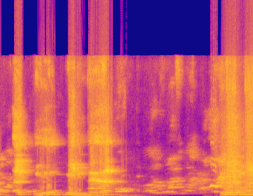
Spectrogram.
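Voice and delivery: halting puppet attempt, word by word; puppet's botched echo.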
